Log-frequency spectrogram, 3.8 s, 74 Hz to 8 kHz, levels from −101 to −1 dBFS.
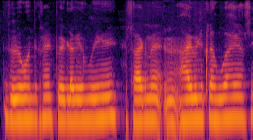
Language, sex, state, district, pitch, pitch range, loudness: Magahi, male, Bihar, Gaya, 150 Hz, 145-155 Hz, -30 LUFS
